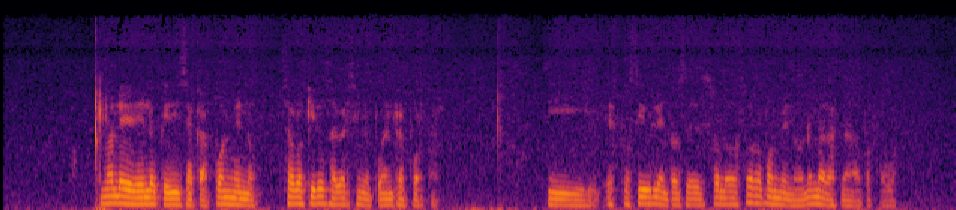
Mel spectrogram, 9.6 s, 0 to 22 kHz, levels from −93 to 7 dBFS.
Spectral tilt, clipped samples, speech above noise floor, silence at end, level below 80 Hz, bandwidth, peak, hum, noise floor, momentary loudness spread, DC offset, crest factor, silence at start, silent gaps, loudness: -8 dB/octave; under 0.1%; 32 dB; 0.6 s; -50 dBFS; 16 kHz; -2 dBFS; none; -55 dBFS; 18 LU; under 0.1%; 22 dB; 0.9 s; none; -24 LUFS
